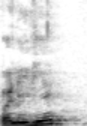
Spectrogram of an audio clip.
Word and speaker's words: Olivier: Because rather than me trying to pronounce French names. Okay, so I'm Cécile. And I'm Olivier.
